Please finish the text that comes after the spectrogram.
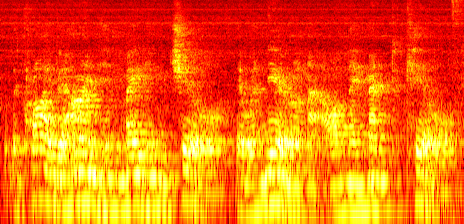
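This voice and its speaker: A man's voice: medium pitch, moderate pace, a little mellow. A man giving a dramatic recital of narrative poetry in a hall. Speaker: poetry reader. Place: public hall. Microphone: distant microphone. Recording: very echoey hall, distant mic, faint hiss.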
